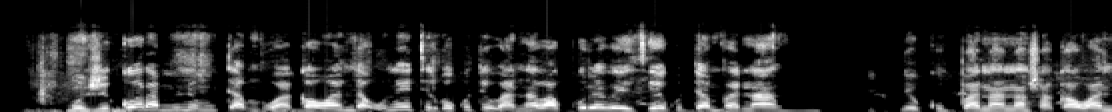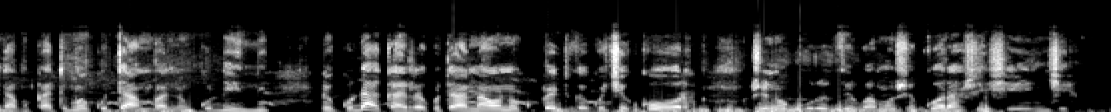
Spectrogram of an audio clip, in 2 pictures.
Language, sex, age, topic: Ndau, female, 36-49, education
